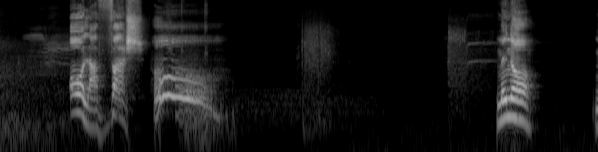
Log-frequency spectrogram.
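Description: A young man exclaims with excitement close to a microphone.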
